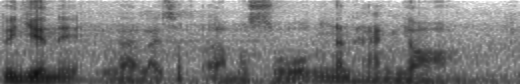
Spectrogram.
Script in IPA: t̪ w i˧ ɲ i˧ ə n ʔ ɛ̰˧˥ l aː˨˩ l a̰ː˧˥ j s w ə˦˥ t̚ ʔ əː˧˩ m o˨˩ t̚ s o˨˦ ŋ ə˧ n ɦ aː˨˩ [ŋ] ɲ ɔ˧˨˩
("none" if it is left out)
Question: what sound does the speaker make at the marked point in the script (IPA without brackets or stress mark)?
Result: ŋ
